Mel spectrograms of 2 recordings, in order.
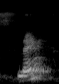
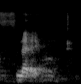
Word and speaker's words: Flink: So it's kind of handy as well how it kind of rhymes with drink.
